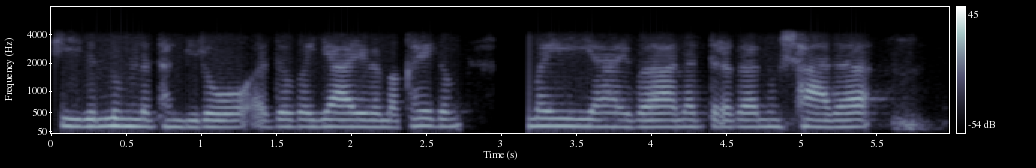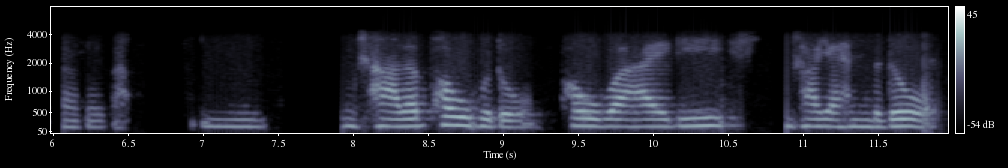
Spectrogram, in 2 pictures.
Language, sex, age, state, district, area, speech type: Manipuri, female, 30-45, Manipur, Kangpokpi, urban, conversation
